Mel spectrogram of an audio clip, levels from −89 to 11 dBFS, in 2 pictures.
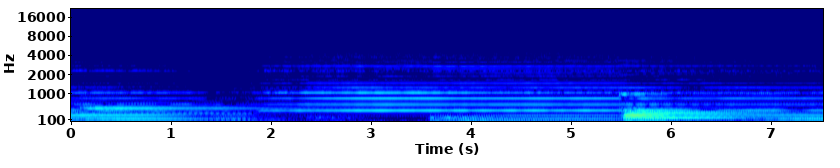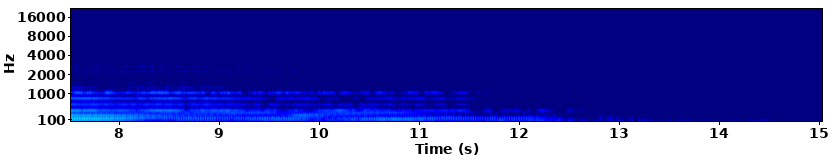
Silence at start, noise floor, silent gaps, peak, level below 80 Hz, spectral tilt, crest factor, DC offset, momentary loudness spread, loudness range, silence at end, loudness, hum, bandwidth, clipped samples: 0 s; -87 dBFS; none; -36 dBFS; -80 dBFS; -7 dB/octave; 20 dB; under 0.1%; 17 LU; 14 LU; 2.1 s; -56 LUFS; none; 6.8 kHz; under 0.1%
